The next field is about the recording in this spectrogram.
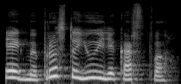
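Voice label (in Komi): "эг ме прӧстӧ юи лекарство", Komi, female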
